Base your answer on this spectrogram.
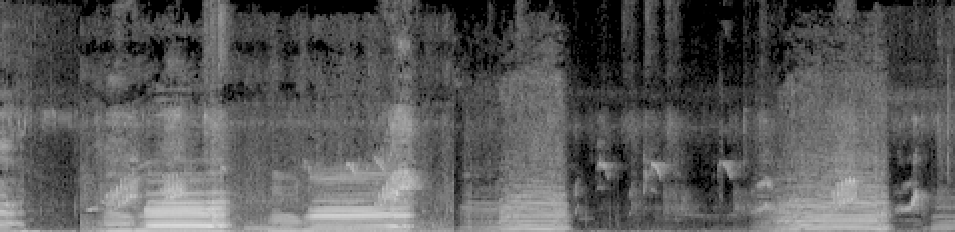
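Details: Cows roaming open fields call to their companions to come home to the barn: loud, drawn-out harmonic moos, each one to two seconds long, rising and falling, four calls with quiet gaps between.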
